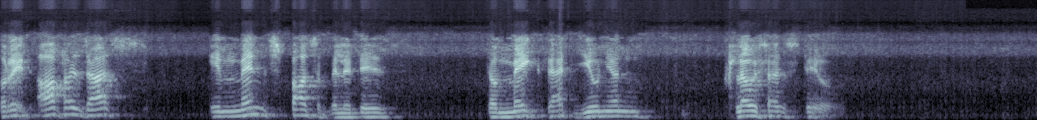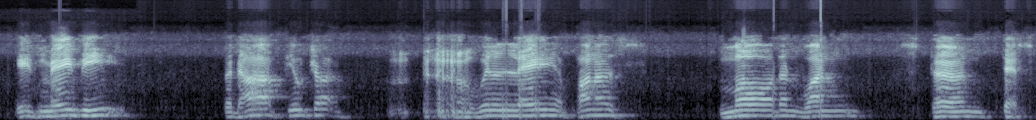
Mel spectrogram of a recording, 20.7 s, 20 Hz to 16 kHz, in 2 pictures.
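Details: Real 1937 coronation-day BBC broadcast by a man with a severe stutter, recorded before his treatment by a speech therapist was complete, with hesitations throughout; finding: stuttering.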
